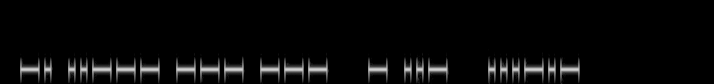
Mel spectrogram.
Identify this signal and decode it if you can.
Morse code, heard as a keyed tone, about 20 wpm, 700 Hz. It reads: N2OO TU <SK>
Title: Practice QSO - Exchange 4 - Ending - 20wpm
